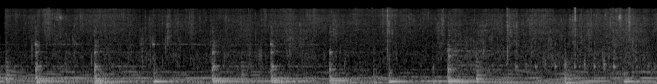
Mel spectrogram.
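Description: Footsteps of people walking through tall dry grass and brush: regular crunches a little under two a second over a steady rustle of stems brushing against legs.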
